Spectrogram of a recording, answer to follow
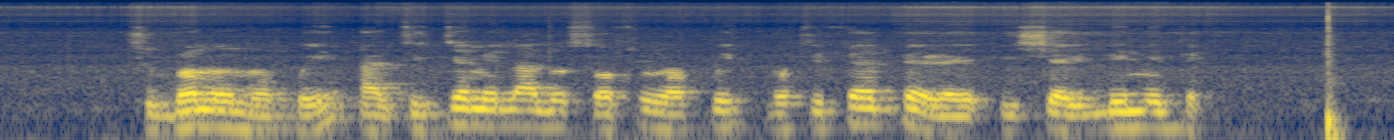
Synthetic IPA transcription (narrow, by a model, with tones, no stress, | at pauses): ʃu˨ɡ͡bɔ̃˨˦mũ˧nɔ̃˨k͡pe˨˦a˦˨ti˨˧d͡ʒɛ˦mĩ˧la˦lo˦sɔ˧fũ˦w̃ɔ̃˧k͡pe˦mõ˧ti˧fɛ˦bɛ˦˨ɾɛ˨i˦˨ʃɛ˧i˧le˦nĩ˦kɛ˦˨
